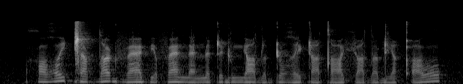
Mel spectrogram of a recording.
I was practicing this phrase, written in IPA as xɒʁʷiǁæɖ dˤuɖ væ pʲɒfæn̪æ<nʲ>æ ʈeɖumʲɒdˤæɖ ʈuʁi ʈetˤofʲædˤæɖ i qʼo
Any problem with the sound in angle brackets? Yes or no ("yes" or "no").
yes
